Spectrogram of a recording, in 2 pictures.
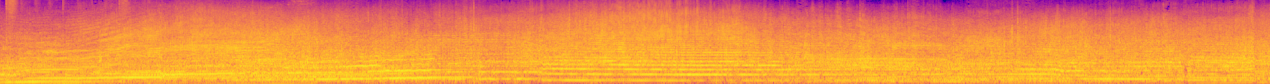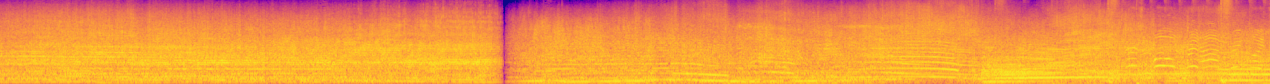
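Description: Race cars passing at full speed one after another, engine notes overlapping and dropping in pitch as each car goes by. A brief sudden drop-out about two-thirds of the way through.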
